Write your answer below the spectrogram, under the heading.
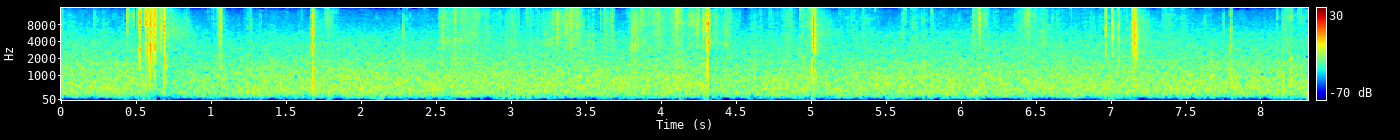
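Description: Sticks burning in a small wood-gasifier camp stove, crackling with scattered sharp pops over a steady hiss. The loudest cluster of pops comes about half a second in, with single pops around four and five seconds and two more near seven seconds.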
